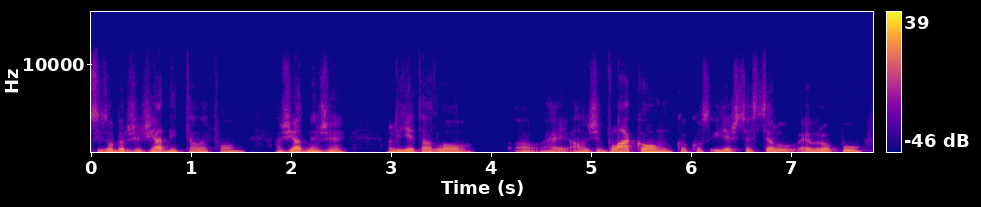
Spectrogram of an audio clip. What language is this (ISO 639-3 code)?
slk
